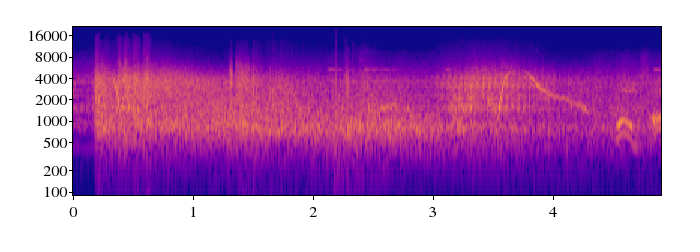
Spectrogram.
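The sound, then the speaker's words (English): Gunfire from an airship's gun shooting at a monolith-like island, with a few sharp bangs near the start over a continuous roaring rumble and another crack partway through. “Ensign, keep firing at that monolith.”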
